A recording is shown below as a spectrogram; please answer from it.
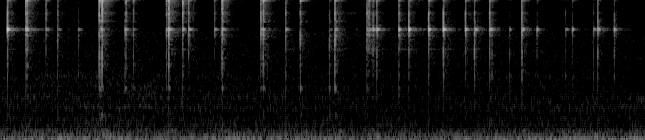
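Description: Long nails tap quickly on a lit, hollow, clear glass vintage filament light bulb, making a rapid, uneven series of short, bright clicks. Each tap has a high glassy ping that dies away almost at once, over a quiet, steady low hum.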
